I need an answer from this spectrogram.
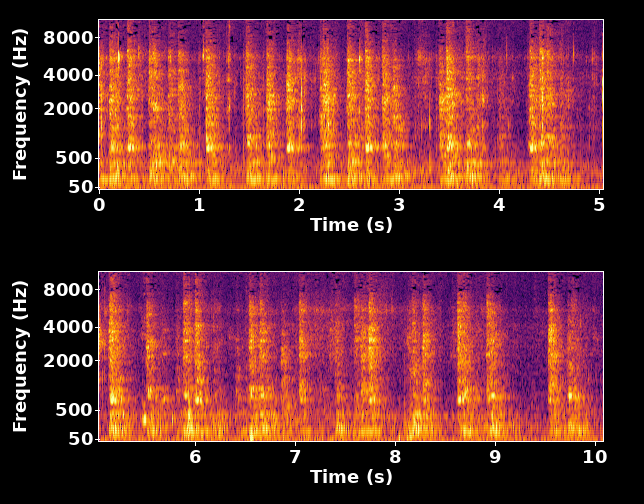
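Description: Close-up eating sounds of someone biting and chewing corn on the cob: quick, irregular crunches and wet mouth clicks, several a second.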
